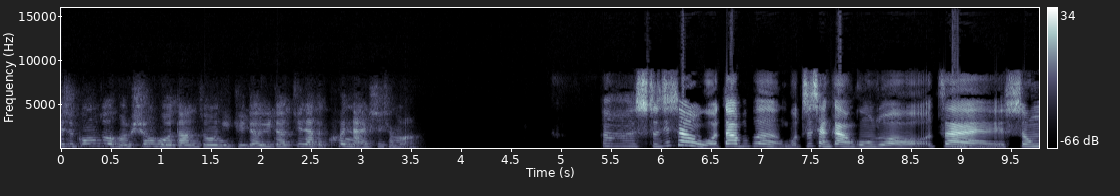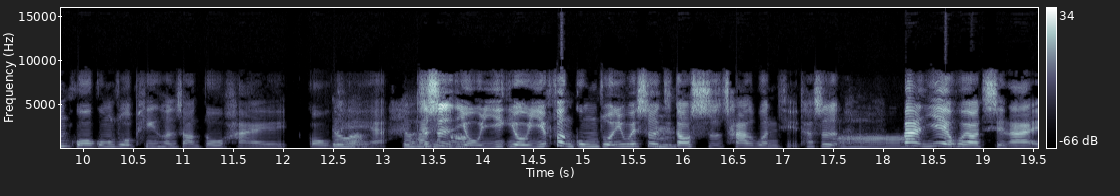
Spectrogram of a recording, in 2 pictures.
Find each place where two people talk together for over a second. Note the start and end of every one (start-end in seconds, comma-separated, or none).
12.4-13.9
